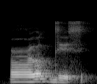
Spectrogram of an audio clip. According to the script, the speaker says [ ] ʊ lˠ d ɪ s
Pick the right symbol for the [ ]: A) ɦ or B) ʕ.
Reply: B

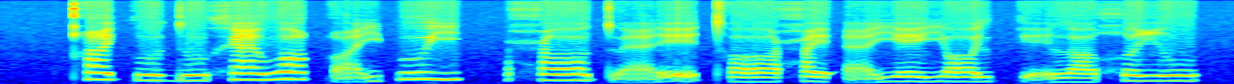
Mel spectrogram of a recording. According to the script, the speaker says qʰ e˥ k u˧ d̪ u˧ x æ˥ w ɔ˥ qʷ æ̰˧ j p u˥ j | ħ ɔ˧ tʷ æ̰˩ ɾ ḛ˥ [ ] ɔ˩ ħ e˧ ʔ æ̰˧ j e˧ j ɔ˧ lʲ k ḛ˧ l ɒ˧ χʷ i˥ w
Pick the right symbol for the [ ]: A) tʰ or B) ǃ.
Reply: A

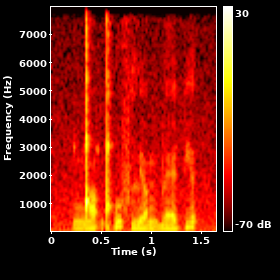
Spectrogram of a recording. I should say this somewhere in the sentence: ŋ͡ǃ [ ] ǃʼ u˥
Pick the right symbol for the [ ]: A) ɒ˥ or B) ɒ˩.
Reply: B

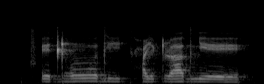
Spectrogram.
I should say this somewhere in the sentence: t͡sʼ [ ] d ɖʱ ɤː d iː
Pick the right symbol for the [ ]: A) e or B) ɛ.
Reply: A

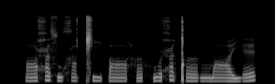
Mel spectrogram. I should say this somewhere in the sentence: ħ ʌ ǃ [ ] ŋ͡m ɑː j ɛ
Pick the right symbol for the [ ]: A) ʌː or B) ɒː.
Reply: A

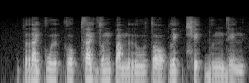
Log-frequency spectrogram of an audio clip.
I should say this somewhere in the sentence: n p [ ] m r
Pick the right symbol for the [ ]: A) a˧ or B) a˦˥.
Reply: A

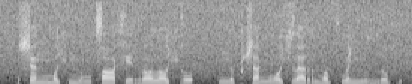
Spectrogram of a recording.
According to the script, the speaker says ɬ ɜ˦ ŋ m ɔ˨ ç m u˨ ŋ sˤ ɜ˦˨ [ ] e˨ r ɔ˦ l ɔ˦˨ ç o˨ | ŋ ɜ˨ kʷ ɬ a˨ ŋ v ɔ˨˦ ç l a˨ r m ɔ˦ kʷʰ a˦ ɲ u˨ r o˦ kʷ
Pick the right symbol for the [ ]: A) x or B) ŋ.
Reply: A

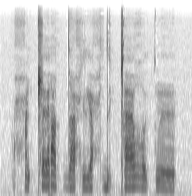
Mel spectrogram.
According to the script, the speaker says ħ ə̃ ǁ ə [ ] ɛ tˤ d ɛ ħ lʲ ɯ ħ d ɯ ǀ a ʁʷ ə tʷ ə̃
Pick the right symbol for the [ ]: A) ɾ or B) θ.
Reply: A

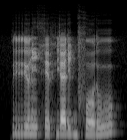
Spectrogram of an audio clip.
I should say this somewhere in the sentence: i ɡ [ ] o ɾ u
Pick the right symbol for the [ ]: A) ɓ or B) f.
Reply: B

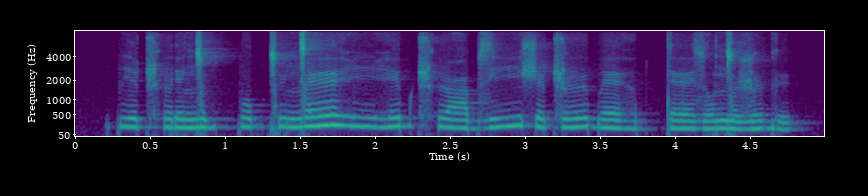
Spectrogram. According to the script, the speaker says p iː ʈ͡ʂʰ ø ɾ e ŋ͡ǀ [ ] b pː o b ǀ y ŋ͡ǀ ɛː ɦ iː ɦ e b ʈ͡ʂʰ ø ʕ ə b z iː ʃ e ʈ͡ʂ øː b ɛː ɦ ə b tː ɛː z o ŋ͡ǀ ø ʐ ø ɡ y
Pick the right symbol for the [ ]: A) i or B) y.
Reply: B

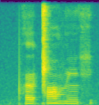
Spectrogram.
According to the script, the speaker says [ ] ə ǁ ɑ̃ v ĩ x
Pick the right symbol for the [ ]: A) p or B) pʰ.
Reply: B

